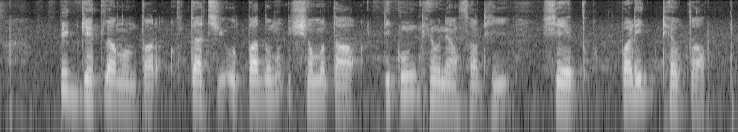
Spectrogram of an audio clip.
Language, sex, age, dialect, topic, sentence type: Marathi, male, 25-30, Northern Konkan, agriculture, statement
